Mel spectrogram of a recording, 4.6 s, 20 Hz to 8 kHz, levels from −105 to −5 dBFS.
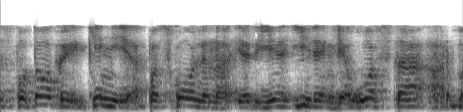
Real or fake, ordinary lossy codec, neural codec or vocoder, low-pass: fake; AAC, 16 kbps; vocoder, 44.1 kHz, 128 mel bands, Pupu-Vocoder; 7.2 kHz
